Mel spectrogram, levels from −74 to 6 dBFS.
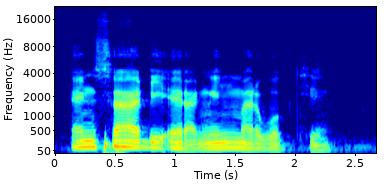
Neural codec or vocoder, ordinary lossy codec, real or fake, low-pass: codec, 44.1 kHz, 7.8 kbps, Pupu-Codec; none; fake; none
